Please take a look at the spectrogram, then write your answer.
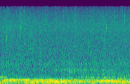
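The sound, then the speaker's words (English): Steady rain falls continuously, a dense hiss spread across the whole clip with a low, rumbling undertone. No one speaks, and the downpour stays at an even, moderate loudness throughout. “when you wake up, it is raining.”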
